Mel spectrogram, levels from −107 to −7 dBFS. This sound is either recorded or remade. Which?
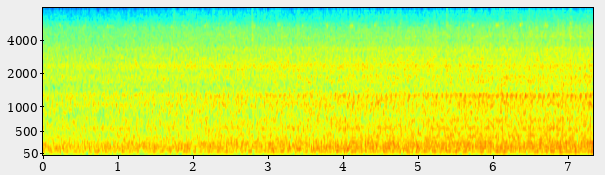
remade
